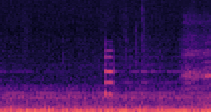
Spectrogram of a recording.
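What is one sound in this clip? A finger presses a keypad button with a click.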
